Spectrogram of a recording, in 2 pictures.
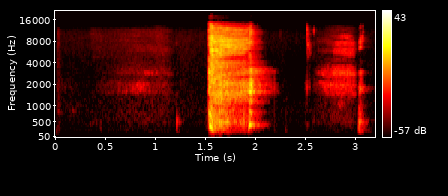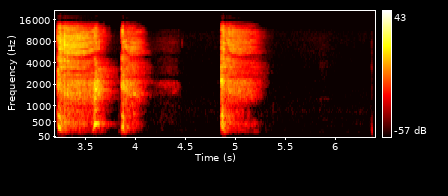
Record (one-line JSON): {"three_cough_length": "6.4 s", "three_cough_amplitude": 21310, "three_cough_signal_mean_std_ratio": 0.3, "survey_phase": "beta (2021-08-13 to 2022-03-07)", "age": "45-64", "gender": "Female", "wearing_mask": "Yes", "symptom_cough_any": true, "symptom_runny_or_blocked_nose": true, "symptom_fever_high_temperature": true, "symptom_headache": true, "smoker_status": "Ex-smoker", "respiratory_condition_asthma": false, "respiratory_condition_other": false, "recruitment_source": "Test and Trace", "submission_delay": "1 day", "covid_test_result": "Positive", "covid_test_method": "RT-qPCR", "covid_ct_value": 23.2, "covid_ct_gene": "ORF1ab gene", "covid_ct_mean": 23.6, "covid_viral_load": "17000 copies/ml", "covid_viral_load_category": "Low viral load (10K-1M copies/ml)"}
